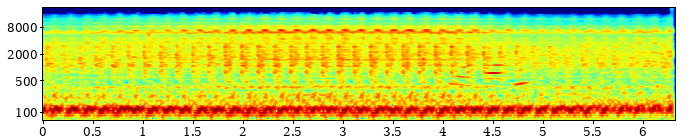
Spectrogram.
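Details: 2005 Ford 6.0 Powerstroke diesel just started on a new 6.4 starter: deep, loud idle with raw chuffing exhaust pulses about three a second because the exhaust came disconnected at the downpipe; shut off quickly.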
